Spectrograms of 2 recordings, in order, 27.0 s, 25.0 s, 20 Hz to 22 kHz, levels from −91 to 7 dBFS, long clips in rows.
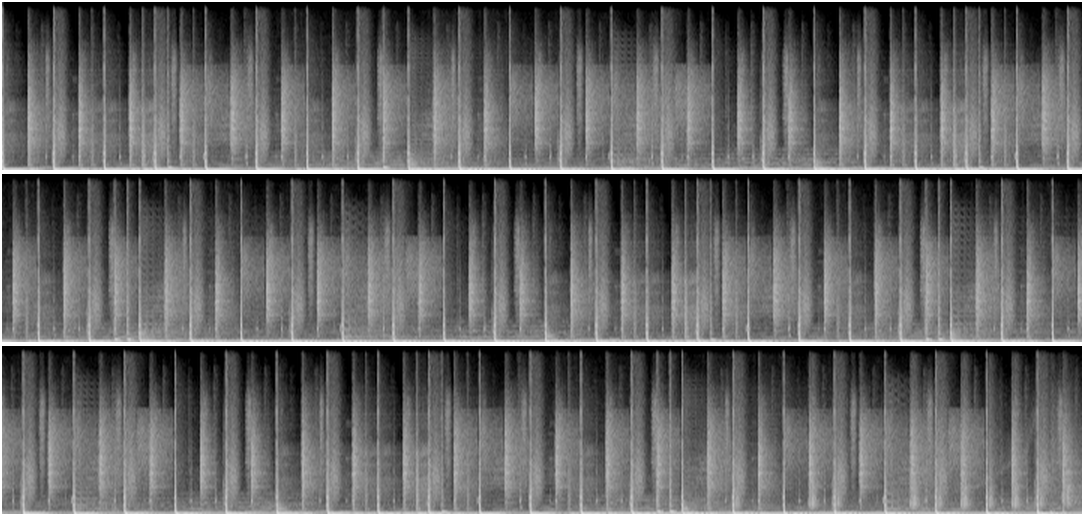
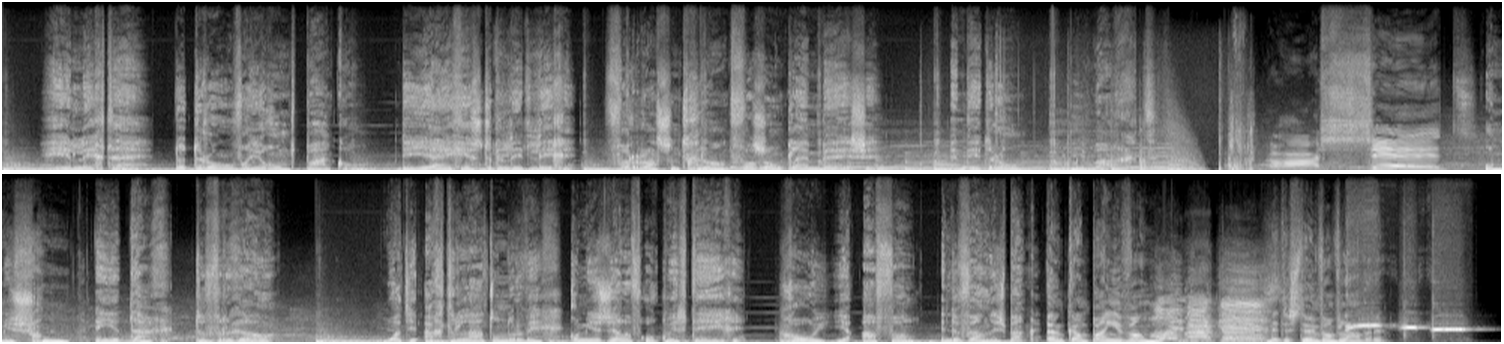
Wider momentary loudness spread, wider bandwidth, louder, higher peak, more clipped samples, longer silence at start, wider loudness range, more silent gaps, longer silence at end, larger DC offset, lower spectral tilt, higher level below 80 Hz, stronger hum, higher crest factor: second, 2 LU vs 7 LU; about the same, 19 kHz vs 20 kHz; second, -16 LUFS vs -11 LUFS; about the same, -2 dBFS vs 0 dBFS; neither; about the same, 0 s vs 0 s; about the same, 1 LU vs 2 LU; neither; second, 0 s vs 0.25 s; second, under 0.1% vs 0.5%; about the same, -4.5 dB/octave vs -4.5 dB/octave; about the same, -14 dBFS vs -18 dBFS; neither; about the same, 12 dB vs 10 dB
